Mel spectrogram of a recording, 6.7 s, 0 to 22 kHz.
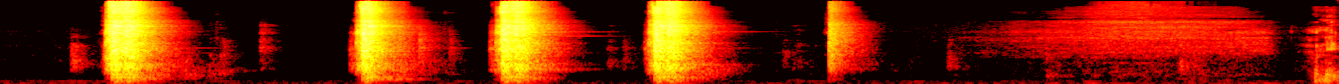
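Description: Single shots from a VFC M249 gas blowback airsoft gun, UK spec, firing 0.3 gram BBs through a chronograph: five sharp, loud, close cracks at uneven intervals, then a faint hiss of gas and near silence.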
